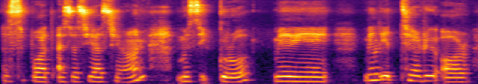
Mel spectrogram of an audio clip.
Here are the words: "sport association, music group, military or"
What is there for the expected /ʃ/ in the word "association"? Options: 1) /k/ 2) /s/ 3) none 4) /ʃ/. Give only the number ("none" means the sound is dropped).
2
